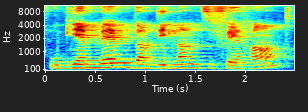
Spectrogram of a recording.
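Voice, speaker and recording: A woman's voice: on the low side, measured pace, roomy sound. A woman insistently explaining word meanings in a casual debate over translation.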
